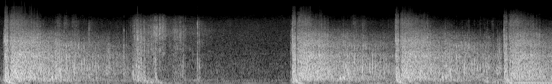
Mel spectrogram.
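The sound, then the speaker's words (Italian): Gunshots from a .357 Magnum revolver, several loud, sharp blasts spaced unevenly, each with a rough decaying tail. “Tre colpi di Magnum 357 spengono la vita di Giorgio Ambrosoli”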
